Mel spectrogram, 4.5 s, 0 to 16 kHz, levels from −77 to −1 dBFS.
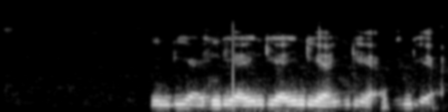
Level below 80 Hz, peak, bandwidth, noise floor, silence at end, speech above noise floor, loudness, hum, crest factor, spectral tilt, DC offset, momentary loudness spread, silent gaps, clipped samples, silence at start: -58 dBFS; -2 dBFS; 7 kHz; -71 dBFS; 0.15 s; 55 dB; -16 LUFS; none; 16 dB; -7 dB/octave; under 0.1%; 11 LU; none; under 0.1%; 1.5 s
